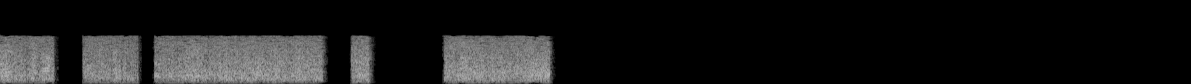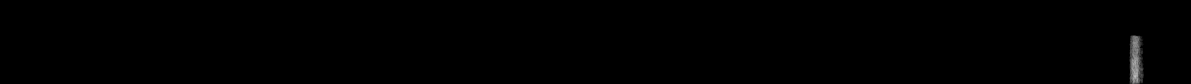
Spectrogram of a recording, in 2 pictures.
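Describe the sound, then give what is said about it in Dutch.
Harsh radio static crackles in choppy bursts for about five seconds as a weak radio signal begins in the noise and fades away completely, then drops away entirely, leaving a long silence broken only by one brief click near the end. “Het begon in de ruis en het zakte helemaal weg, hè.”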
